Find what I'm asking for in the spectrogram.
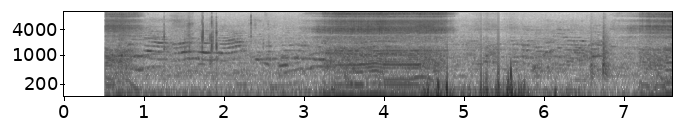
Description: Loudest Snore ever made...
